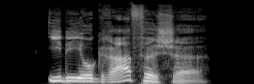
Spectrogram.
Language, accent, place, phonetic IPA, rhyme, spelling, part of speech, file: German, Germany, Berlin, [ideoˈɡʁaːfɪʃə], -aːfɪʃə, ideographische, adjective, De-ideographische.ogg
- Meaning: inflection of ideographisch: 1. strong/mixed nominative/accusative feminine singular 2. strong nominative/accusative plural 3. weak nominative all-gender singular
